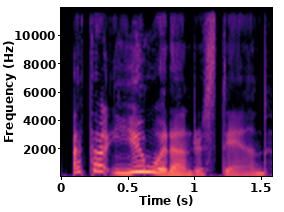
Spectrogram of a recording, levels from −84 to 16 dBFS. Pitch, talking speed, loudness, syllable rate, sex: 260 Hz, 190 wpm, -15 LUFS, 5.0 syllables/s, female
